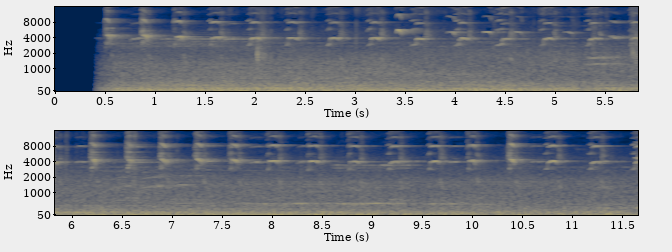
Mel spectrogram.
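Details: Indian squirrel chirping loudly: a fast, steady series of sharp, high chirps, about two or three a second, running through the whole stretch over a low rumbling background.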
